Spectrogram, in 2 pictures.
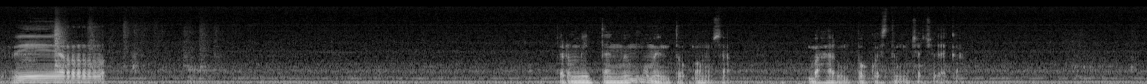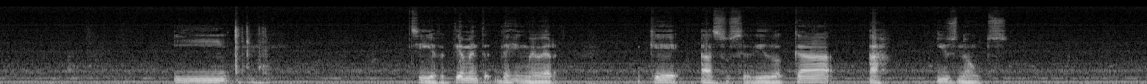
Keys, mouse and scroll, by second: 5.3-9.6 drag, 12.6 shift+a, 15.7-17.4 middle drag, 17.4 click, 19.4 click.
